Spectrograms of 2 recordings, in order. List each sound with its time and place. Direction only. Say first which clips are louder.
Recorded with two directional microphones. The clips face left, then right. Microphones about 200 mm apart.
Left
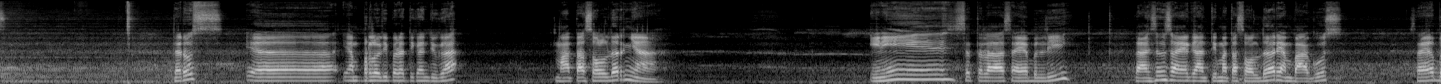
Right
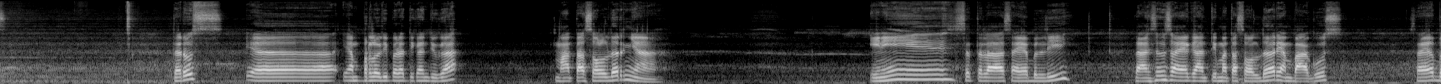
1.2 s a sound: even; 55° right (ahead or behind)
2.5 s speech: right 5 dB; 55° right (ahead or behind)
8.6 s speech: right 4 dB; 60° right (ahead or behind)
